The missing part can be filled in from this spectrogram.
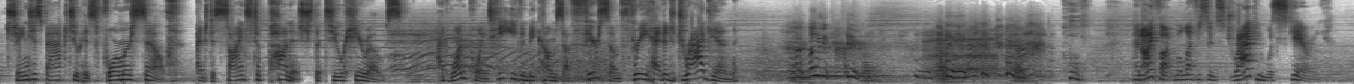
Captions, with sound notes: changes back to his former self, and decides to punish the two heroes. At one point he even becomes a fearsome three-headed dragon! - (both shouting) - (Lucifer growls) And I thought Maleficent's dragon was scary!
